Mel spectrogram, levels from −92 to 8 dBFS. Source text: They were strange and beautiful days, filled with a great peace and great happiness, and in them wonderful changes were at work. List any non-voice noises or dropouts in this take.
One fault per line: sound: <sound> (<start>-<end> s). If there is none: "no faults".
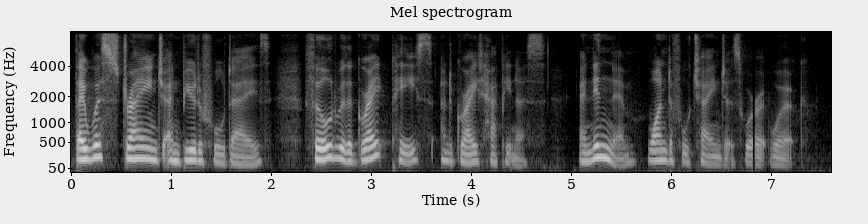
sound: dropout (6.8-6.8 s)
